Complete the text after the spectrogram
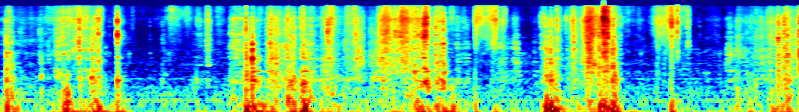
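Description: A cardboard box lid scrapes and flaps open.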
